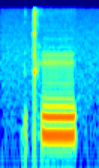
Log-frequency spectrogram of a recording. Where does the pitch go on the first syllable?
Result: high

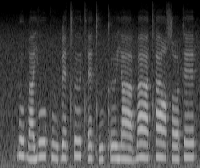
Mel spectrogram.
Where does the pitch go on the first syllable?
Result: high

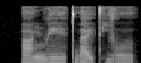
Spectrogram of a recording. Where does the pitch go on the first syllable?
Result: rising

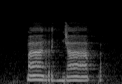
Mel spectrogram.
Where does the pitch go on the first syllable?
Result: high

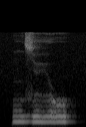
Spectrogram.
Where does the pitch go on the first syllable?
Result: low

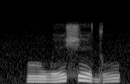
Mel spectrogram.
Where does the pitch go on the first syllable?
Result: low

